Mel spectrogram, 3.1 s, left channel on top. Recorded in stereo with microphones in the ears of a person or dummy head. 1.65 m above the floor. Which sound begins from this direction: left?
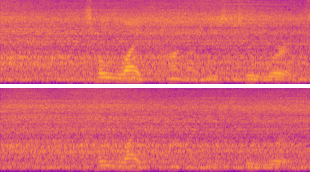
A man speaking, at 0.8 s.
